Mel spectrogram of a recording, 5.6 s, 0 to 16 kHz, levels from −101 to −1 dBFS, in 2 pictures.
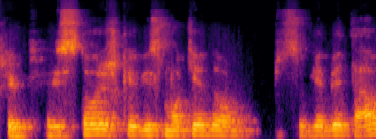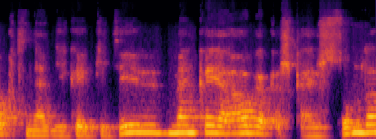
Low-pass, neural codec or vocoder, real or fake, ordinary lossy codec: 14.4 kHz; none; real; Opus, 16 kbps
